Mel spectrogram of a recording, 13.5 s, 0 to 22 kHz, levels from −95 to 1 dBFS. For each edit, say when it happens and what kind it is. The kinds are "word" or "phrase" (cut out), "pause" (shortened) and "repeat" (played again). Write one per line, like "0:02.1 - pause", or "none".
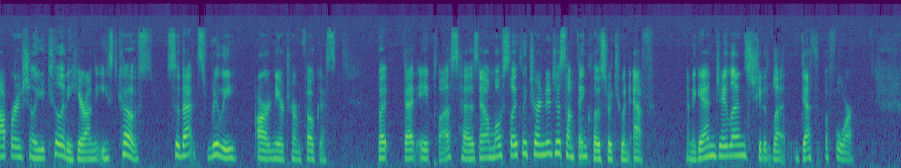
none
